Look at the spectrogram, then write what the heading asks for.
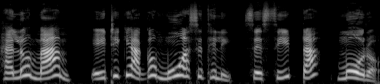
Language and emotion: Odia, angry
